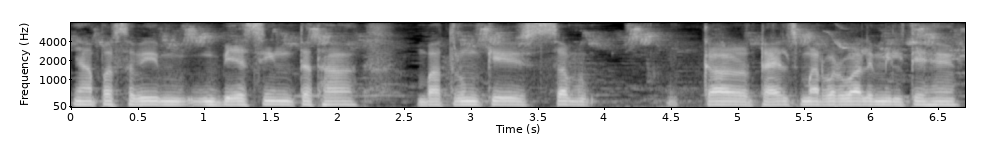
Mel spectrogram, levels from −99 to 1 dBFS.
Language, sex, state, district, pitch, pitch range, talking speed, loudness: Hindi, male, Jharkhand, Deoghar, 115 Hz, 110-115 Hz, 125 wpm, -15 LUFS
